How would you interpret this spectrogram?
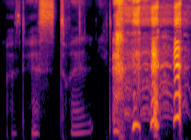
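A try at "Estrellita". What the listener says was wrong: It's estre. You got that one right? And then ita. Exactly. No L sound.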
